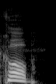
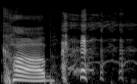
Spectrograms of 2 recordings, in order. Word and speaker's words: Kolb: we're here with Andrea Kolb yeah not Cobb like that guy who plays football it's cold as in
